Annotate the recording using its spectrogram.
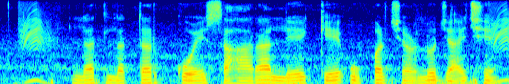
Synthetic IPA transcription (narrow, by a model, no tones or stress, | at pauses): lət̪lət̪əɾkoːesəɦaːɾalekeʔuːpəɾt͡ʃɐɽ̤lod͡ʒaːet͡ʃʰeː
